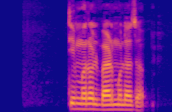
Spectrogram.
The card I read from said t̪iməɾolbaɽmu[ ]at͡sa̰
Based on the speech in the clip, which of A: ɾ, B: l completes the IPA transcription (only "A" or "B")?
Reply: B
